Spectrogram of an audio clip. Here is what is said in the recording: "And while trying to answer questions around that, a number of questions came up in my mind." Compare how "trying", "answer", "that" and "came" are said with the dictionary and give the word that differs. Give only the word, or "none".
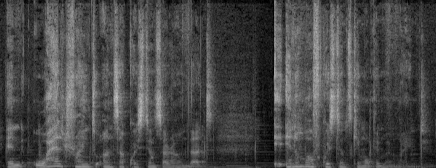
none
